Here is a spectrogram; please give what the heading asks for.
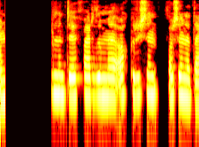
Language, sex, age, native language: Icelandic, female, 12, Icelandic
